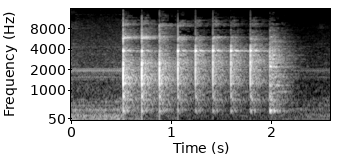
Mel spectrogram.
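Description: Metal spoon clinking against a pan while ghee is added for frying dry fruits for sabudana kheer, about eight sharp evenly spaced taps, close and alone.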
